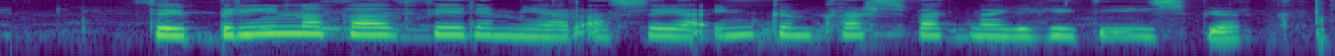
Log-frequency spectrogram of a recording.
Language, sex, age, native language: Icelandic, female, 18-19, Icelandic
